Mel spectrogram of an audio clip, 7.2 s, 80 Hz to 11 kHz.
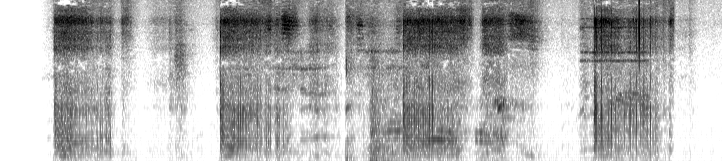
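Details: Chloe, 2 weeks old, snoring loudly during sleep: loud, rough, hissy bursts with snorting noises, repeated with each breath.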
